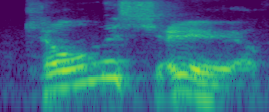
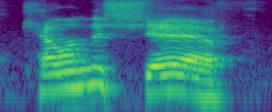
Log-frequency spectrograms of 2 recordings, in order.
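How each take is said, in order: First: Slow, drawn-out put-on voice; slow mock title announcement. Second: Said in the usual way. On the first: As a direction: stretch the name out playfully. Repeats name in put-on voice.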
